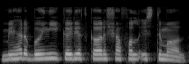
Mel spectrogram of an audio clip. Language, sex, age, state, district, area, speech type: Kashmiri, male, 30-45, Jammu and Kashmir, Srinagar, urban, read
